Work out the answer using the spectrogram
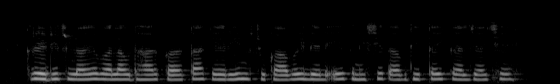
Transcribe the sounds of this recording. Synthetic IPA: kɾeɖiʈləeβalaud̪ʱːaɾkəɾt̪akeɾinɖt͡ʃukabəleleknist͡ʃit̪əbd̪ʱit̪əjkɛld͡ʒajt͡ʃʰɛ

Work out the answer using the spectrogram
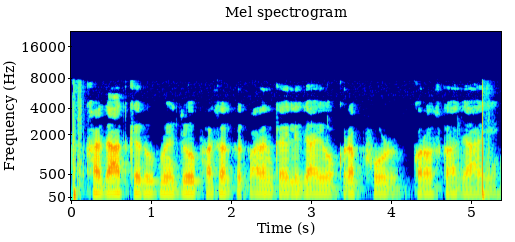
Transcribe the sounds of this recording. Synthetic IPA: kʰəɾd̪aːt̪keɾuːpmẽd͡ʒoːpʰəsəlpɾʊt̪̚paːd̪ənkəlid͡ʒaːiokɾəppʰuːɽkəɾoːskɐɦd͡ʒaːe

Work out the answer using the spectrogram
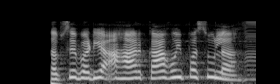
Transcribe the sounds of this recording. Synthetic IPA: sɐbsebɐɽ̤ijaʔaɦaːɾkaɦoipɐsula

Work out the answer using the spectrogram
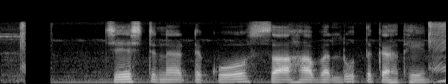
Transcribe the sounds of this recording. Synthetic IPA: t͡ʃeːsʈnəʈkoːsaːɦaːbəluːt̪kəɦt̪ʰeːn

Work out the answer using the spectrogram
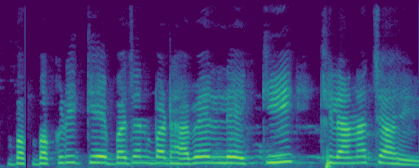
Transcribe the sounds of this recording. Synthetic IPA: bəbəkɽikebəd͡ʒənbəɽ̤ʱabelekikʰilanat͡ʃaɦe

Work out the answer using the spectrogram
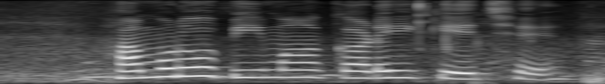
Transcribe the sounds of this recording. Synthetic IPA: həmɽobimãkəɽəjket͡ʃʰe

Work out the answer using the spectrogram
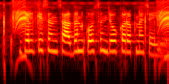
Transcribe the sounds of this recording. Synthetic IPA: d͡ʒɐlkesɐ̃nsaːd̪ʱənkosɐ̃ɲd͡ʒoːkəɾːɐkʰnat͡ʃaːɦiḛː

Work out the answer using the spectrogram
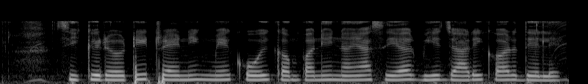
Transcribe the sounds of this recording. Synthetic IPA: sɪkjuːɾʈiʈɾeːnɪ̃ŋɡmẽkoːikɐ̃mpəninɐjaʃeːjəɾbʱid͡ʒaːɾikəɾd̪eːleː

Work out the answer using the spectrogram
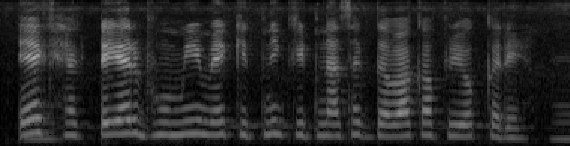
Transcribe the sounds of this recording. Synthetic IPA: eːkɦɛːk̚ʈeːjəɾbʱuːmimẽkɪt̪nikɪʈnaːsək̚d̪ɐʋakapɾɐjoːɡ̚kɐɾẽː

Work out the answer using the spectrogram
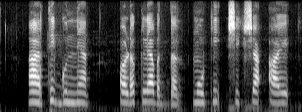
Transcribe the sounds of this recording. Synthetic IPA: aɾt̪ʰik̚ɡunjat̪̚ | əɽəkljabəd̪ːəl | moʈʰiːɕikʂaːɦe

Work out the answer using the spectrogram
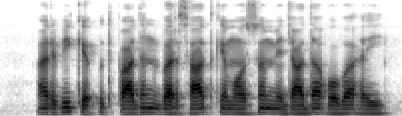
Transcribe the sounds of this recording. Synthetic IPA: ɐɾbikeʔʊt̪paːd̪ənbɐɾsaːt̪kemɔːsəmːẽd͡ʒjaːd̪aɦoːbaɦɛiː

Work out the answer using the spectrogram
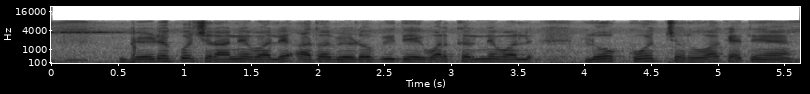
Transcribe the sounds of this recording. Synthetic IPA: bʱeːɽokot͡ʃɐɾaːneʋaːleʔat̪ʋabʱeːɽõkid̪eːkʰbaːlkɐɾneʋaːle | loːɡkot͡ʃɐɾoːakɛɦt̪eɦɛ̃ː

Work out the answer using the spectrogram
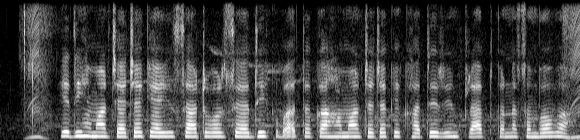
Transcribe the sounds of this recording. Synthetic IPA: jɐd̪iɦɐmaːɾt͡ʃaːt͡ʃakeaːjusaːʈʰʋəɾseɐd̪ʱɪkba̰t̪əkaɦɐmaːɾt͡ʃat͡ʃakekʰaːt̪ɪɾːɪnpɾaːp̚t̪kəɾnasə̃mbʱəʋaː

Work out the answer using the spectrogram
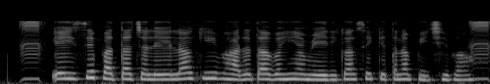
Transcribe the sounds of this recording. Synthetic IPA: eɦisepɐt̪at͡ʃəlelakibʱaːɾət̪əbəɦĩɐmeːɾɪkasekɪt̪napiːt͡ʃʰebaː

